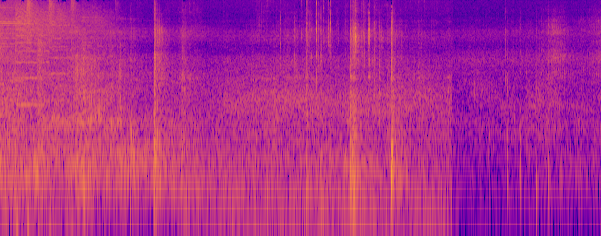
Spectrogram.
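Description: Inline skate wheels rolling over concrete, with sharp knocks of skates striking and landing, the loudest about two-thirds of the way through. Soundtrack music fades out over the first couple of seconds, and the last few seconds are quieter, with light scuffs and clicks.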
